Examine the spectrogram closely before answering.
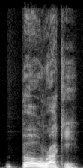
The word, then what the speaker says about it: Borucki: As much as we can point at, why did you go to, is it Baruki? How do you even pronounce his name? Baruki, correct? Borucki. Borucki. Borucki.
